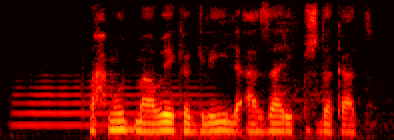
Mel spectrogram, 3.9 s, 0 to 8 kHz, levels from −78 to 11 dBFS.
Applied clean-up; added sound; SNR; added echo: none; Brass instrument; 17 dB; none.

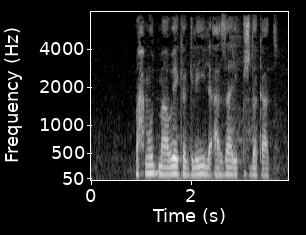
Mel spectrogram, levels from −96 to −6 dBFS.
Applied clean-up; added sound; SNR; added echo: none; none; none; none.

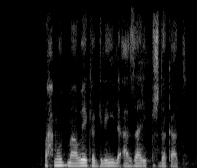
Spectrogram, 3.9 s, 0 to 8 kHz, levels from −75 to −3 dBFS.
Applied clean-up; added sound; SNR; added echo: neural separator model SepFormer DNS4.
